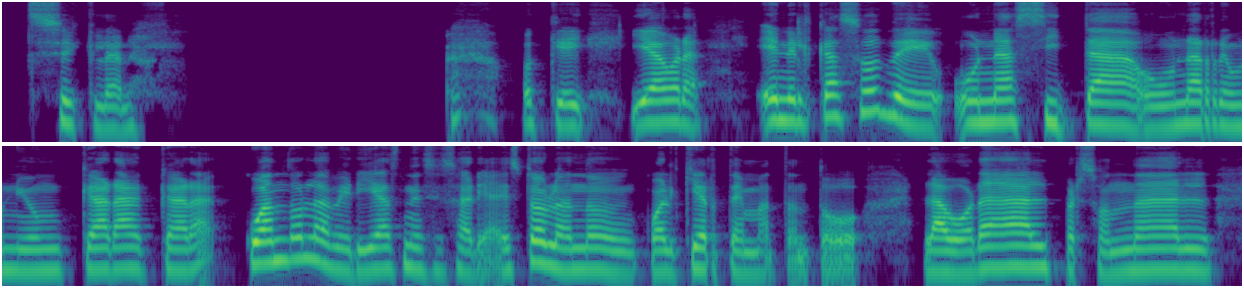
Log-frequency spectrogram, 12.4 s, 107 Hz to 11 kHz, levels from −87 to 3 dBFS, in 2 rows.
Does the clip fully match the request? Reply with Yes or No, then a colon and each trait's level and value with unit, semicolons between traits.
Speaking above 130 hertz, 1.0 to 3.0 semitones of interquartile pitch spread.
Yes: high, 190 Hz; narrow, 2.6 semitones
